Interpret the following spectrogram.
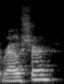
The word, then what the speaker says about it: Rauscher: Is it Rauscher?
